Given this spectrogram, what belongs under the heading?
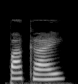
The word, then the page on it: pakai: Indonesian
